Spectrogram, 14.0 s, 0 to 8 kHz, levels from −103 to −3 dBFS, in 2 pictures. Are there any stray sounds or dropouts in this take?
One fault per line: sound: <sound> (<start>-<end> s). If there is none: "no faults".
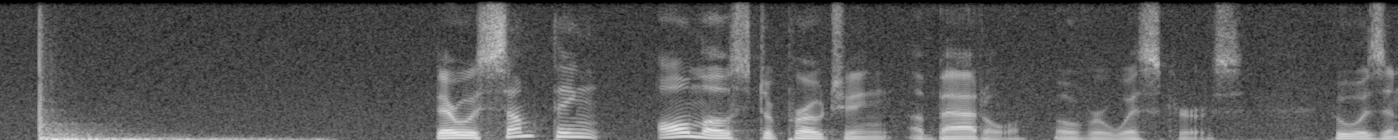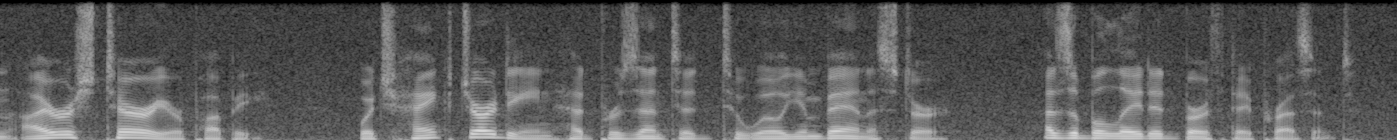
sound: thud (0.2-1.7 s)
